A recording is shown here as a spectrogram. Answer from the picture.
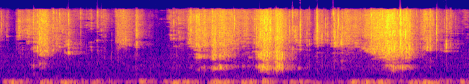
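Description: Someone chewing a mouthful of soft pretzel close to the microphone: irregular hissy bursts of chewing and nose-breathing, four or five of them with short gaps between.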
